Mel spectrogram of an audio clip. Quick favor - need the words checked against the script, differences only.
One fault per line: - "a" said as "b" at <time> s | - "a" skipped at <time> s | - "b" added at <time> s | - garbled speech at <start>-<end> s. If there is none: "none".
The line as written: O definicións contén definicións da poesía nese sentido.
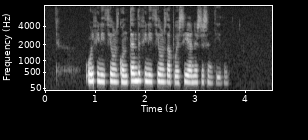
none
